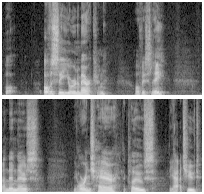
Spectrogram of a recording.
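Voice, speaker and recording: A man's voice: on the high side, unhurried, fairly bright tone. A man playing an awkward, curious, kindly small-town local with a hesitant, rambling manner in a radio drama. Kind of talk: naturalistic radio drama acting.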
